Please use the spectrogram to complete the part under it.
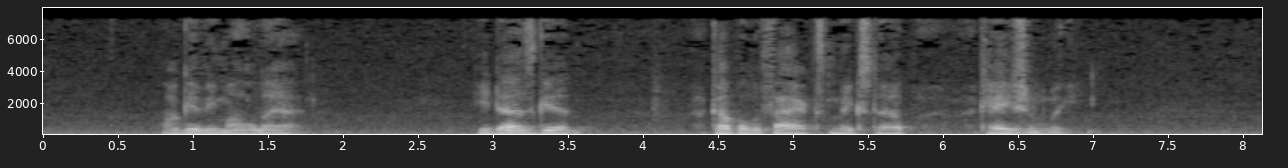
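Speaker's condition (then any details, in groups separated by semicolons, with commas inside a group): Parkinson's disease, stage 3; not speaking too fast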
